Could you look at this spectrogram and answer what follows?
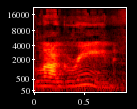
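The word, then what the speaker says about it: Lagrein: This is pronounced La Green. Silverscape La Green.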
